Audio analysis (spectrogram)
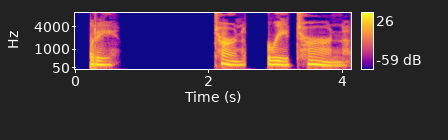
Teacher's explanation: Stress turn and keep re quick.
